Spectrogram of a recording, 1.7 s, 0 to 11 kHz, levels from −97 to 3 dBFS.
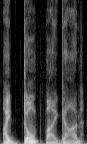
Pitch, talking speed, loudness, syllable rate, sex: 90 Hz, 140 wpm, -19 LUFS, 2.5 syllables/s, male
